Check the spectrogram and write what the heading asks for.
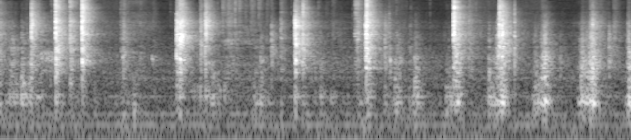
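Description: A run of short, sharp knocks and clatters, about a dozen of them at uneven intervals.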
